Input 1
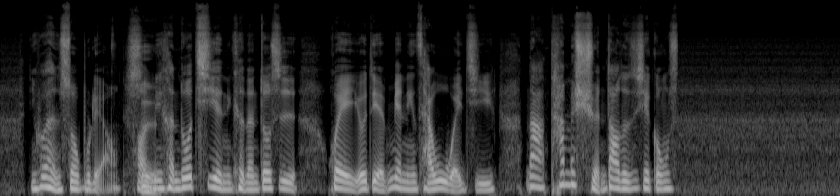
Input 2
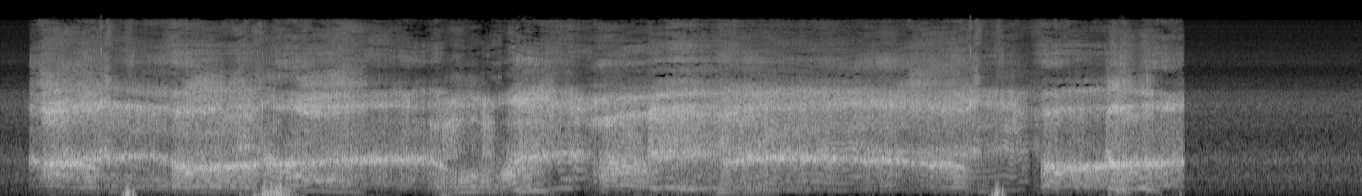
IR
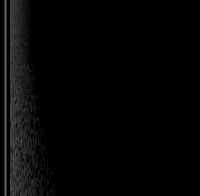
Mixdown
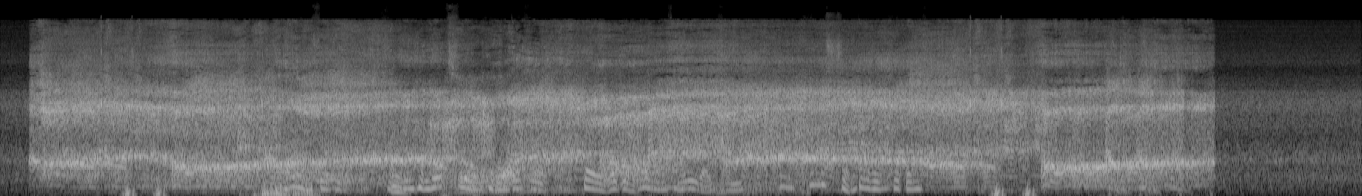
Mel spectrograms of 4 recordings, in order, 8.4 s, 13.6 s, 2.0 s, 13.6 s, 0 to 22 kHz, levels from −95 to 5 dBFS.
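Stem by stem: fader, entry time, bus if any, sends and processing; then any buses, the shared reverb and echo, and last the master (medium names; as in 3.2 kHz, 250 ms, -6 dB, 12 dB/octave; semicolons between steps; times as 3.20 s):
-3.5 dB, 2.50 s, no send, no echo send, none
-0.5 dB, 0.00 s, no send, echo send -4.5 dB, none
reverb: none
echo: delay 308 ms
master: compression, threshold -22 dBFS, peak gain reduction 7.5 dB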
